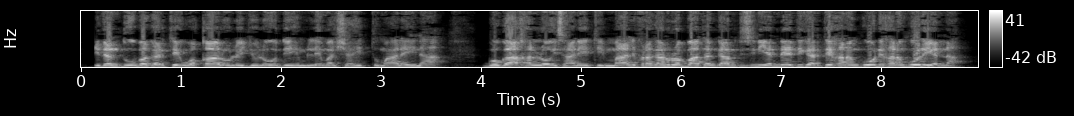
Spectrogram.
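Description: A man with an Ethiopian accent speaks at a very fast pace with hardly any pauses. His high voice keeps fairly even intonation over a quiet background. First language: Oromo (speaking Arabic). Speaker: Islamic preacher. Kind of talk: Quran commentary lesson. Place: office.

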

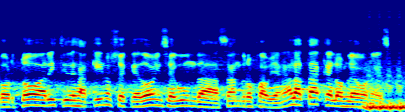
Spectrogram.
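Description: A man's fairly high voice with ordinary pitch variation, at a fairly quick pace, over noticeable background noise. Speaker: baseball play-by-play announcer. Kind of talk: sports commentary, live play-by-play. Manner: animated, energetic.

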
